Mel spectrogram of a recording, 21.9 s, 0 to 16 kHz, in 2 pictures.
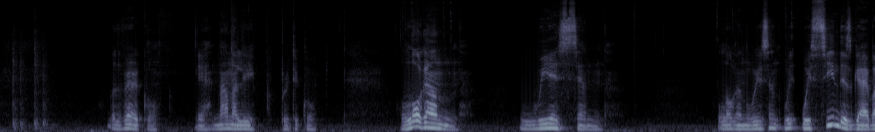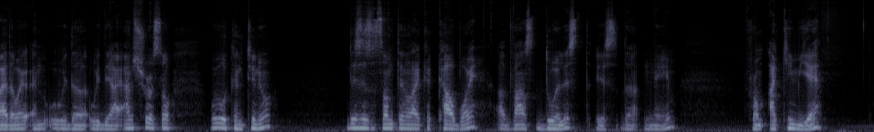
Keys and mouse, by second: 21.2 right click.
